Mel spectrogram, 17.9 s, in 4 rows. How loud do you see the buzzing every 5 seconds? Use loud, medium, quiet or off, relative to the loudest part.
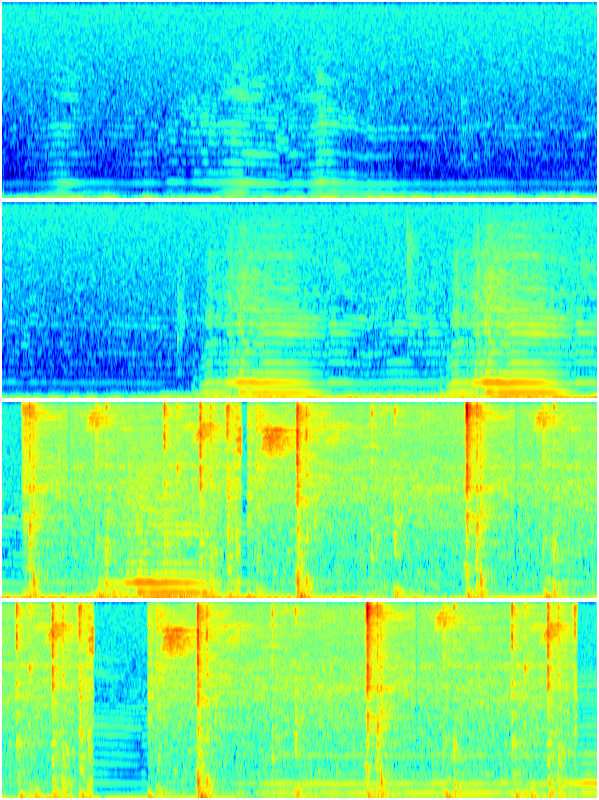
quiet, loud, loud, medium.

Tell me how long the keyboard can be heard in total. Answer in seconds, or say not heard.
9 s.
